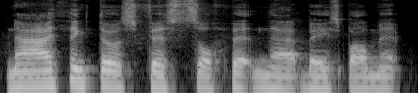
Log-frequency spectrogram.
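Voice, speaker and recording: A man's voice: medium pitch, steady tone, moderate pace, a little mellow. A man giving casual, rambling commentary on his gameplay, full of fillers and restarts. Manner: rambling, filler-heavy, self-correcting. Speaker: let's play gamer.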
